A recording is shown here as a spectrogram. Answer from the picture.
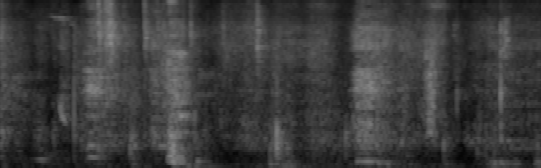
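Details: Loki the French Bulldog at home in the morning, giving a run of soft whines and grumbles. One sharper moaning note comes near the start, then quieter nasal whimpers and panting, indoors.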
